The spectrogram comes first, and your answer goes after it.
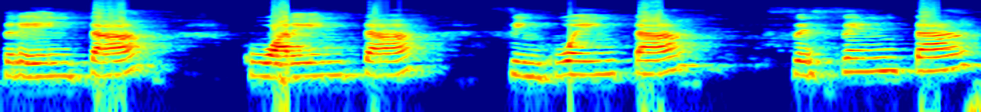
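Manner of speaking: each number drawn out with a rising end; slow, deliberate counting for learners; counting slowly with a rise on every number; slow drilled counting. Shown as a demonstration. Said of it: "all you do is add those two".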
